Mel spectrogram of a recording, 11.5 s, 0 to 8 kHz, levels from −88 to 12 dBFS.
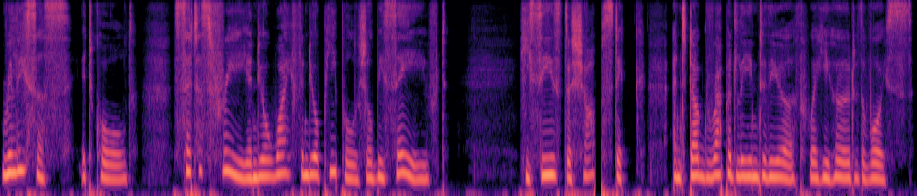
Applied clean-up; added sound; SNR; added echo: none; none; none; none.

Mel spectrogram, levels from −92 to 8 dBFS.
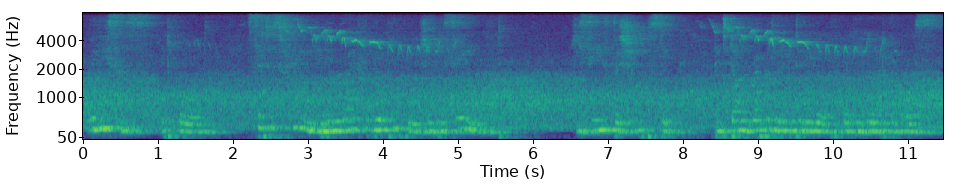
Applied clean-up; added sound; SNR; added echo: none; Bird; 8 dB; reverberation time 1.1 s.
